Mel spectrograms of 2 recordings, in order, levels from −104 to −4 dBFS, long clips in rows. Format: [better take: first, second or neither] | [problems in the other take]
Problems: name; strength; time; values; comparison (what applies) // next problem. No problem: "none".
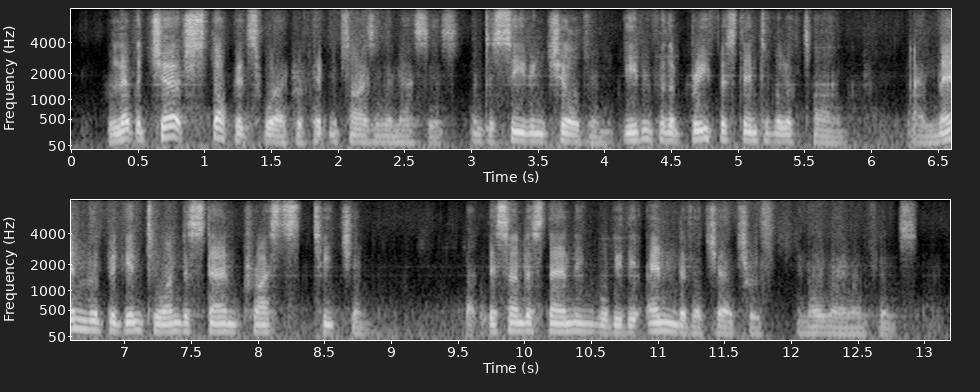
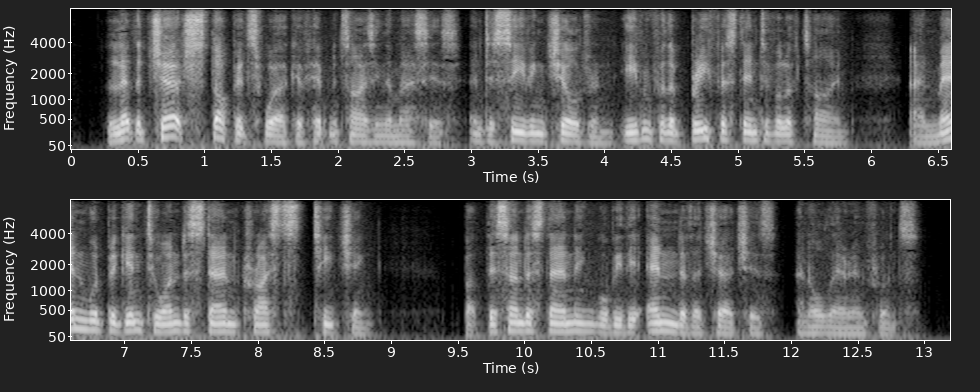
second | noise reduction (neural separator model SepFormer DNS4)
